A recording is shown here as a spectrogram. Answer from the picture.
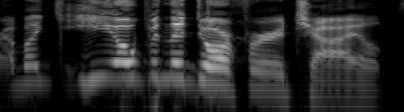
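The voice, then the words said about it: Yelling. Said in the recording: “I'll stop yelling.”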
